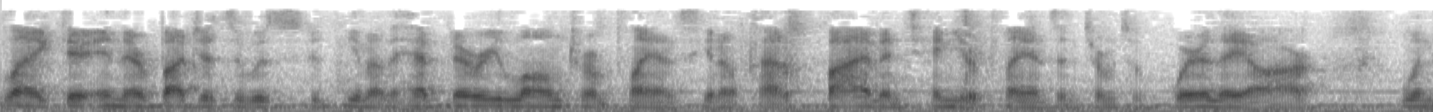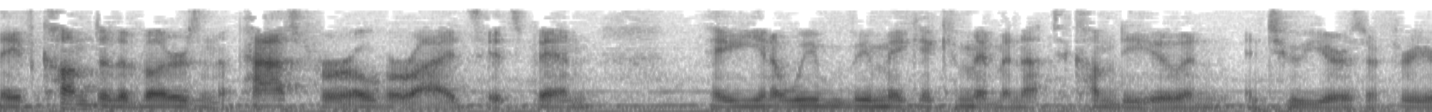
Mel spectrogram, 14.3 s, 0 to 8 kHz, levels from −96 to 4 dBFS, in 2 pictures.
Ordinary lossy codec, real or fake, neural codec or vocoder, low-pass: MP3, 24 kbps; fake; codec, 16 kHz in and 24 kHz out, 1 kbps, XY-Tokenizer; 7.2 kHz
